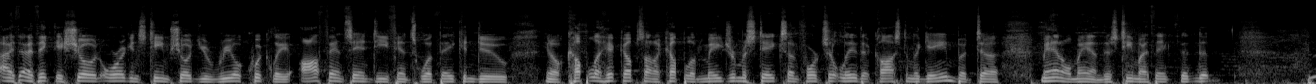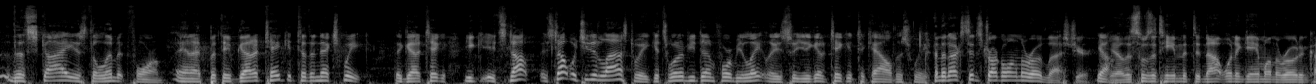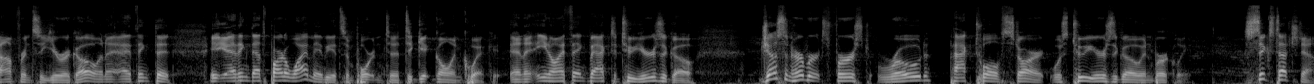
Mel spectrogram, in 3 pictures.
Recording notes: Live at The Cooler.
